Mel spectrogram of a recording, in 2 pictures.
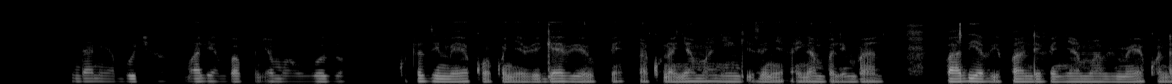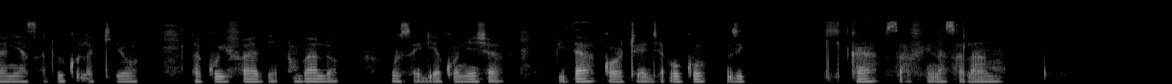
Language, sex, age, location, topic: Swahili, male, 25-35, Kisumu, finance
